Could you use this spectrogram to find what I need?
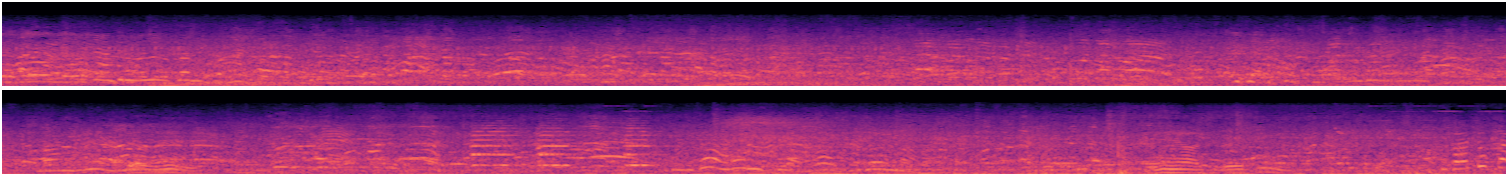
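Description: A large crowd of men chatters and shouts outdoors.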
